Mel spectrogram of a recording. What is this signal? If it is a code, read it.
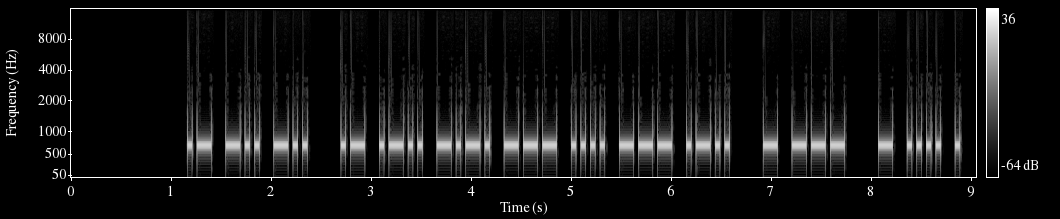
Morse code, heard as a keyed tone, about 25 wpm, 700 Hz. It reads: ADD ALCOHOL TO THE
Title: Sentences from Top 1500 Words 25wpm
